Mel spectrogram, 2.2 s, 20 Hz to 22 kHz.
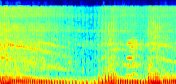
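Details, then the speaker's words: Fully restored 2016 Hero Passion Pro single-cylinder motorcycle revving after rebuild: thump rises and falls cleanly with throttle, no misses or rattles; runs perfectly. "చాలా అంటే చాలా perfect వచ్చామన్నమాట."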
